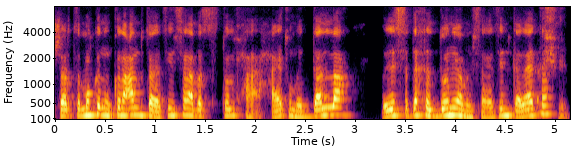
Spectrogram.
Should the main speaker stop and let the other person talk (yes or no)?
yes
